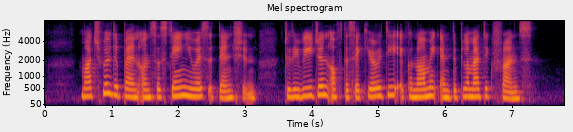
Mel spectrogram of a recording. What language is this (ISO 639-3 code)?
eng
